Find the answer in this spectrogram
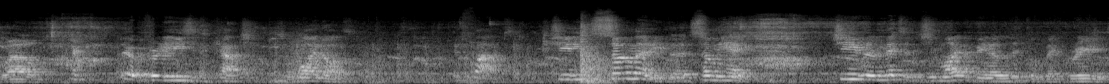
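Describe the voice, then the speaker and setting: Here a man tells a scripted tale during a live puppet performance, his slightly high voice moving in a sing-song way at moderate speed. The hall is noisy and echoey, and he sits well back from the mic.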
